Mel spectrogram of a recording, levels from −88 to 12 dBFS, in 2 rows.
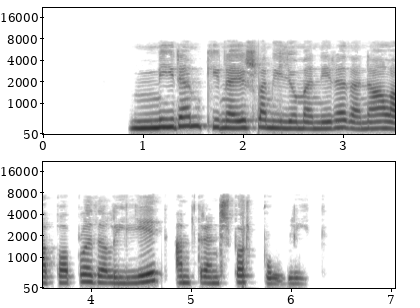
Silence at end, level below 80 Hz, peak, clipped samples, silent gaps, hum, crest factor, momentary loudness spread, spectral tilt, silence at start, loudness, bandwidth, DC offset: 0.9 s; -60 dBFS; -4 dBFS; under 0.1%; 4.79-4.83 s; none; 14 dB; 12 LU; -6.5 dB/octave; 0.85 s; -17 LUFS; 7.6 kHz; under 0.1%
